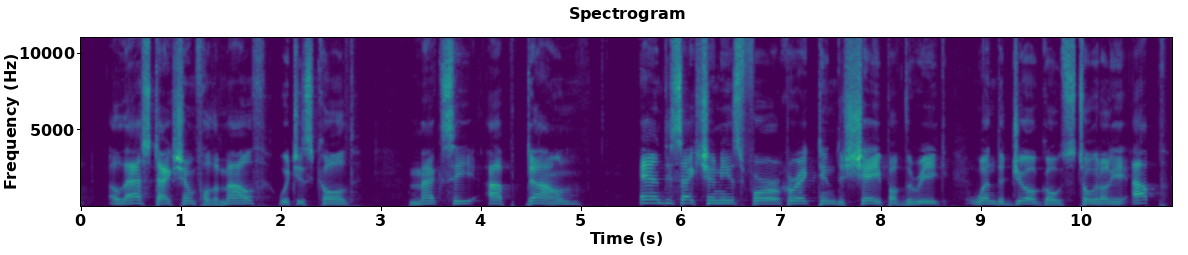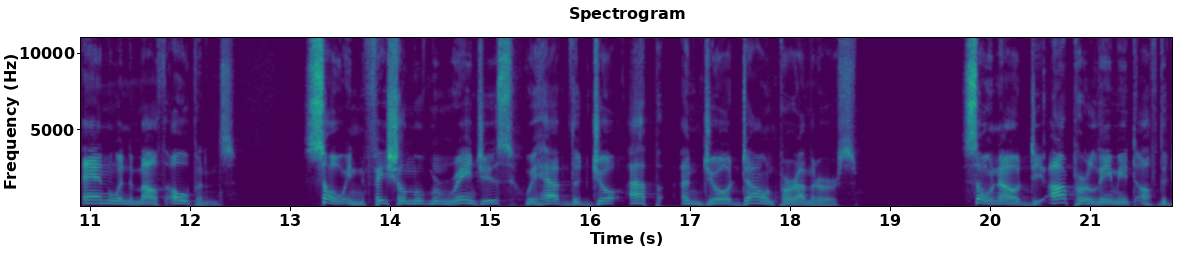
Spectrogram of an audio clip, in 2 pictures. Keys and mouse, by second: 0.7 middle click, 1.2 KP_1, 3.9 click, 8.2 middle click, 8.8-11.7 drag, 9.6 KP_3, 11.3 r, 13.8 click, 14.1 right click, 15.2 right click, 15.9-17.2 middle drag, 17.2 right click, 17.5-21.8 middle drag.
